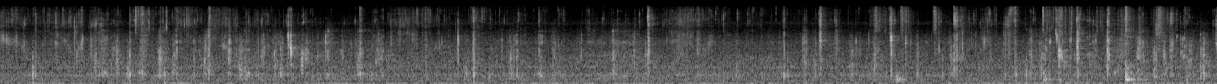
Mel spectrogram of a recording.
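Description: Chicken meat tears apart in fingers.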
